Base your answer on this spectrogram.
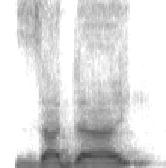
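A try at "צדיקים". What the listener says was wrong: So this is a tzade, so not a Z sound, but it's tzadi. So it's like cats. When you say cats, the TS at the end of cats.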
